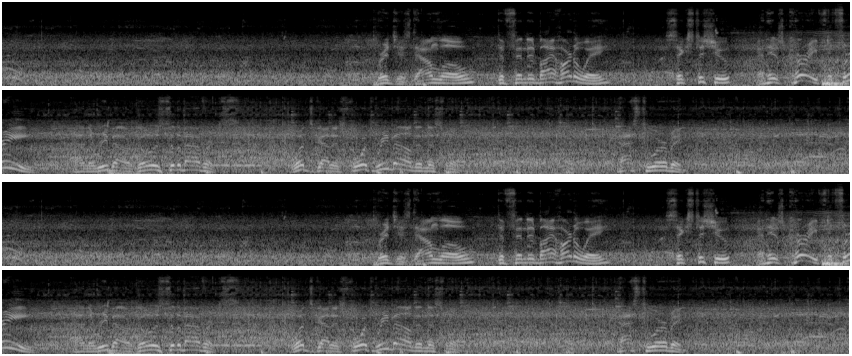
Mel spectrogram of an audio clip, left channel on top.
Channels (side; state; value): both; identical; correlation 1.00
